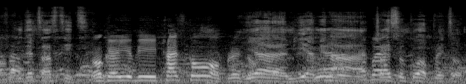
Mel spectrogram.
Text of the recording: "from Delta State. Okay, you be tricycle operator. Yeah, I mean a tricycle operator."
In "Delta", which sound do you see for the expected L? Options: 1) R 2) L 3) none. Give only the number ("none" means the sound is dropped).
3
